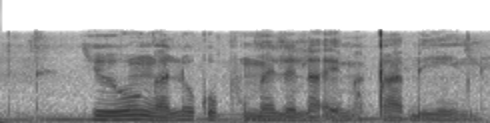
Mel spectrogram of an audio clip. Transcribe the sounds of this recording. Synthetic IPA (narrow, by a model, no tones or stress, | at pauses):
jiwɔŋɡʱalokʼupʰumɛlɛla̰ʔɛmʔa̰ǃaɓiːni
